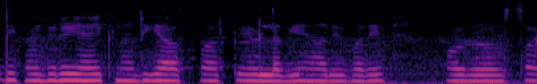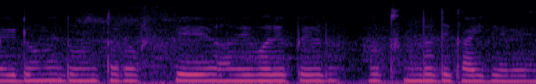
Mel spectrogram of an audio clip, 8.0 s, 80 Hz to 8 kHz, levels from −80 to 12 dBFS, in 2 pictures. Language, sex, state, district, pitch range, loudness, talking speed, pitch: Hindi, female, Uttar Pradesh, Etah, 205-215 Hz, -36 LUFS, 215 wpm, 210 Hz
